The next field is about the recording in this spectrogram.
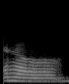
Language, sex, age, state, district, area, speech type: Marathi, female, 45-60, Maharashtra, Nagpur, urban, conversation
